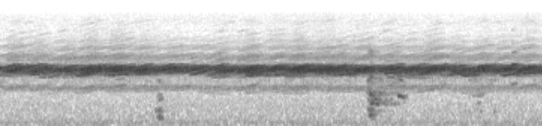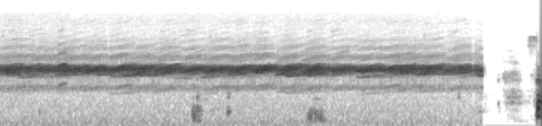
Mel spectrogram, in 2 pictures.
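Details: Chorus of many spring peepers played back in a talk on woodland vernal pools, the typical early-spring pond sound of wetlands in Lincoln: a dense, continuous high shrill of overlapping peeps, steady for ten seconds, then cut off with a click.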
